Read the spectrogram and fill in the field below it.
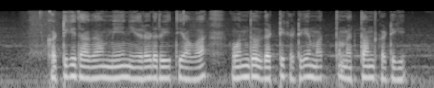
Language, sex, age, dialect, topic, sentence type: Kannada, male, 18-24, Northeastern, agriculture, statement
